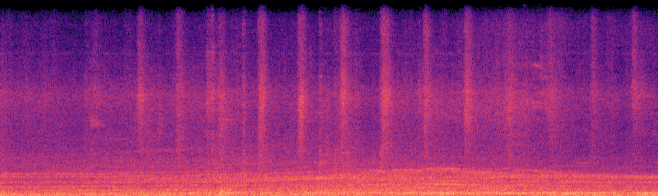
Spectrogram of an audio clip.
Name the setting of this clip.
subway station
